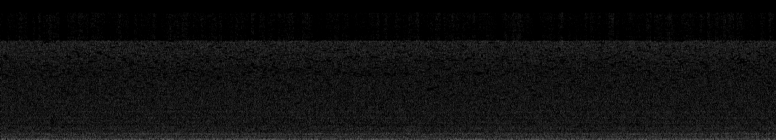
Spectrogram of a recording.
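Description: Diesel idling with a slightly uneven, lumpy beat and a faintly wavering drone; rough idle, cause not evident from sound.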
